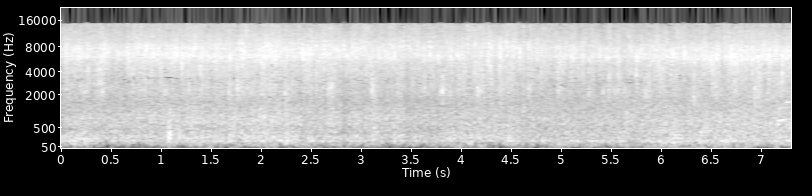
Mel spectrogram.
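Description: Steady rain falling in a thunderstorm, an even hiss with no clear thunder.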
